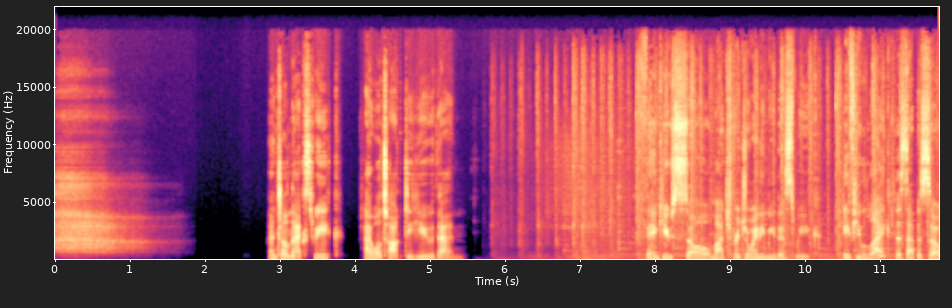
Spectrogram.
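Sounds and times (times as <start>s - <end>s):
long breathy exhale after a deep breath in: 0.0s - 1.7s
speech: 2.8s - 5.5s, 7.9s - 11.7s.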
